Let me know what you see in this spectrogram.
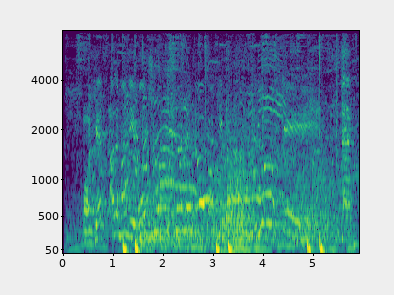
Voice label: Rollschuh Ansager; Winning Time

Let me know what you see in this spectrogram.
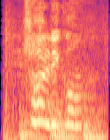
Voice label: Kassiererin; The Flash

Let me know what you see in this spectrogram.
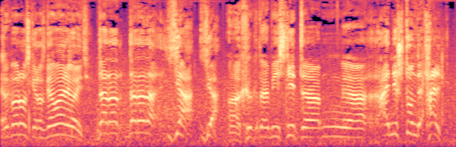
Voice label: Russischer Strassenverkaeufer

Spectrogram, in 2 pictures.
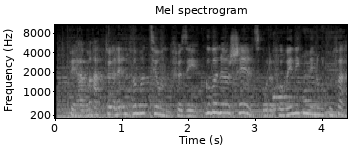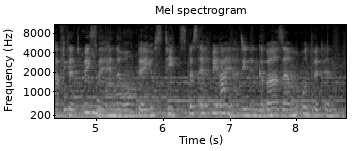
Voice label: Nachrichtensprecherin; For The People

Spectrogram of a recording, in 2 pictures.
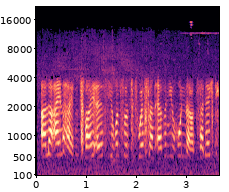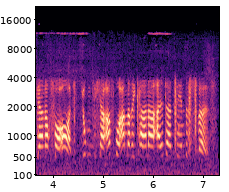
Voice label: Funkstimme Zentrale; FunkstimmeZentraleF; Shameless

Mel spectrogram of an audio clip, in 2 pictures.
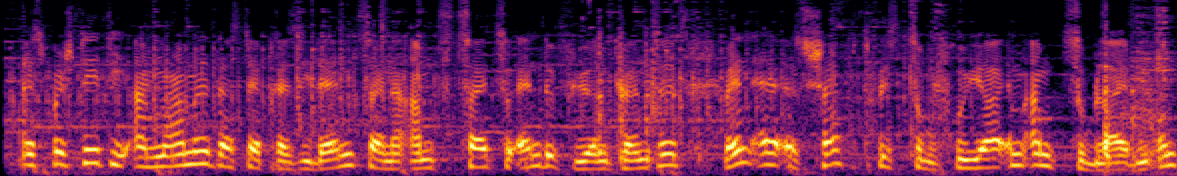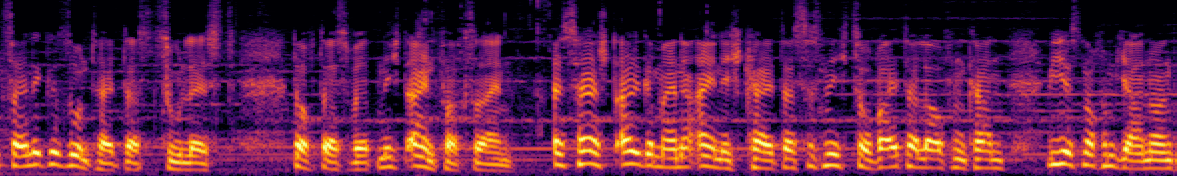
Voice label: Nachrichtensprecher; Gaslit

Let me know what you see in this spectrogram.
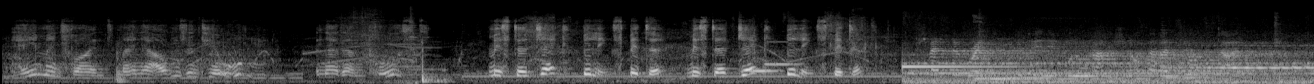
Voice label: Assistentin Durchsage; HELLO TOMORROW!

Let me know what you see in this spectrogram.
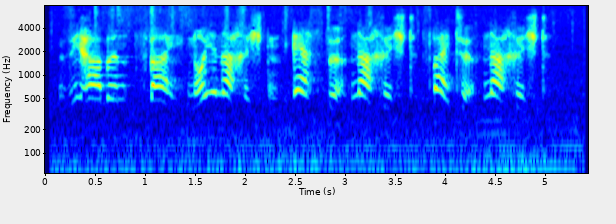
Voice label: Mailbox Stimme; Slow Horses

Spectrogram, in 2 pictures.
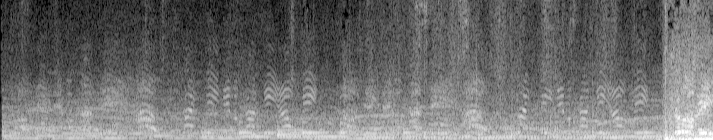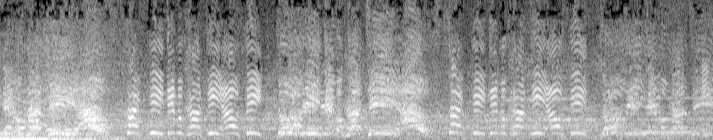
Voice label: Demonstranten Menge, Stimmproben

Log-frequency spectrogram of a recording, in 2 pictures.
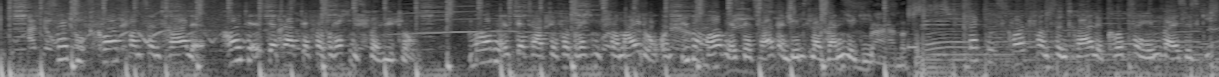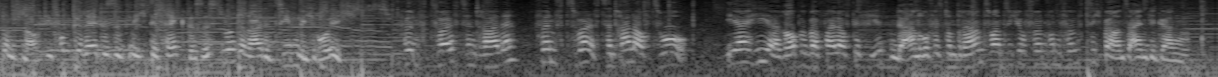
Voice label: Disponentin Zentrale; The Unusuals

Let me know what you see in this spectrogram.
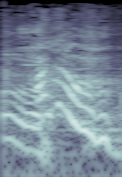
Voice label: Frau; Madam Secretary

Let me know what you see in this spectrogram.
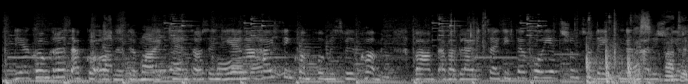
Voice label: Nachrichtensprecherin

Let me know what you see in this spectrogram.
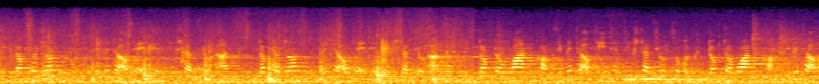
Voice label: Krankenhausdurchsage; The Wire

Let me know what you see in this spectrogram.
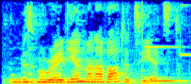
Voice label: Empfangsdame, Stimmproben; The Flight Attendant

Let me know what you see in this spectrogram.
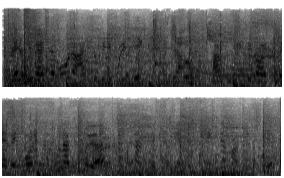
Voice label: Reporterin

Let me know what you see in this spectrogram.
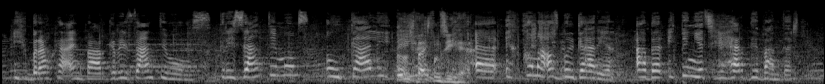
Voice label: Bulgarische Kundin; Valentinstag

